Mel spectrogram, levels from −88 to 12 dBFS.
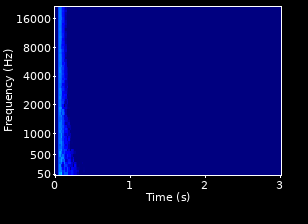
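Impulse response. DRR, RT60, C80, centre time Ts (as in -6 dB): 11.0 dB, no single decay rate, 24.5 dB, 3 ms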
